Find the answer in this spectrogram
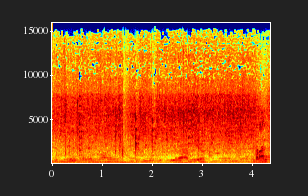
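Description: Sisig sizzling and frying in a black skillet on a gas burner while a metal spoon stirs and scrapes it, with one sharp clink of spoon on pan about a second and a half in. The meat is turning crunchy.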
